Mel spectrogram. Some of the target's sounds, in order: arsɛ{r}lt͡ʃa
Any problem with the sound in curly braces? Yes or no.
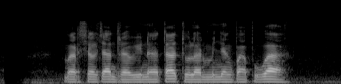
yes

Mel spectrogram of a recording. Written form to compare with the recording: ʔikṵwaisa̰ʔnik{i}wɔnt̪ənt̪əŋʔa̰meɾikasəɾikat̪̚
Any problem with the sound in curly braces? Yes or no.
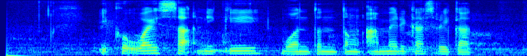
no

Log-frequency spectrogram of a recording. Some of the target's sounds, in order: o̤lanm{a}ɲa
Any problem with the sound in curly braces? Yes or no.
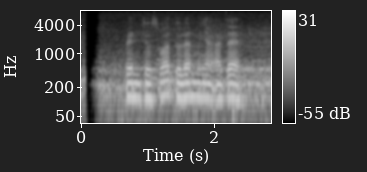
yes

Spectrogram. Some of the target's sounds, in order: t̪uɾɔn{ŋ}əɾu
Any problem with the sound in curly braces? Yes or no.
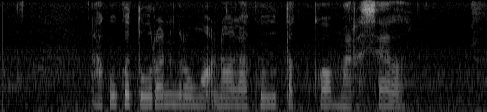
no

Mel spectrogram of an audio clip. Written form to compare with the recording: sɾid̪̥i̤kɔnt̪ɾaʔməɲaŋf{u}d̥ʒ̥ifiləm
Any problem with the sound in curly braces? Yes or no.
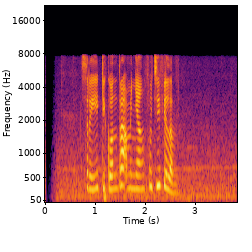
no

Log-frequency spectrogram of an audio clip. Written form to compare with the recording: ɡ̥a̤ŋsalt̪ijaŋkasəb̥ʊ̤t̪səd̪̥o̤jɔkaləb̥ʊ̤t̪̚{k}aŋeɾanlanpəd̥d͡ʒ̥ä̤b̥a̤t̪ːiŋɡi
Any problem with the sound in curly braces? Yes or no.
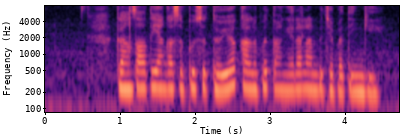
yes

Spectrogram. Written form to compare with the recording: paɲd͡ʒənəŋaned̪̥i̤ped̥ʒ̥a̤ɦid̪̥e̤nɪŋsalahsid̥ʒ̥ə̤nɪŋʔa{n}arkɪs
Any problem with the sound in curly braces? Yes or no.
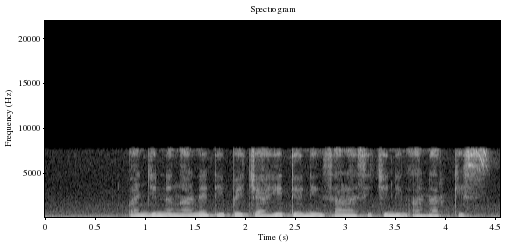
no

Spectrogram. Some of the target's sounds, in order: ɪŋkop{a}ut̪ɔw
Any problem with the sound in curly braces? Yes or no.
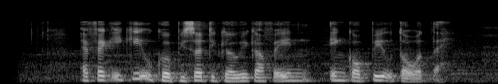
yes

